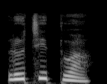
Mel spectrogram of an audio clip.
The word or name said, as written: ರುಚಿತ್ವ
